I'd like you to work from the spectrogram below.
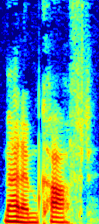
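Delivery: plain reading voice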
